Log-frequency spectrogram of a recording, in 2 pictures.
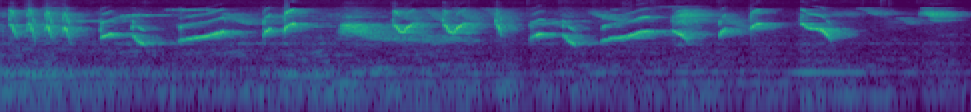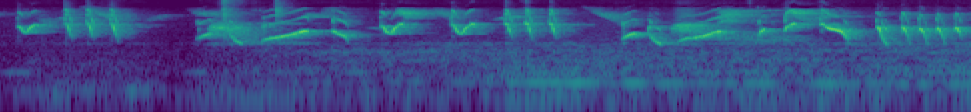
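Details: Tutor song of Horsfield's babbler for training songbirds: rapid varied whistles and chattering notes, with a brief lull near the middle before the phrases resume at full pace.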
